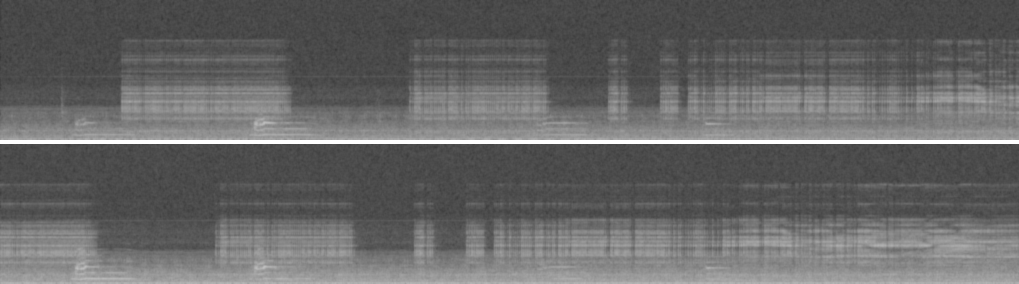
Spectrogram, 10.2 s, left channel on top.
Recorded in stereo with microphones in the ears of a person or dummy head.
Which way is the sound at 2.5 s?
10° left (ahead or behind).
